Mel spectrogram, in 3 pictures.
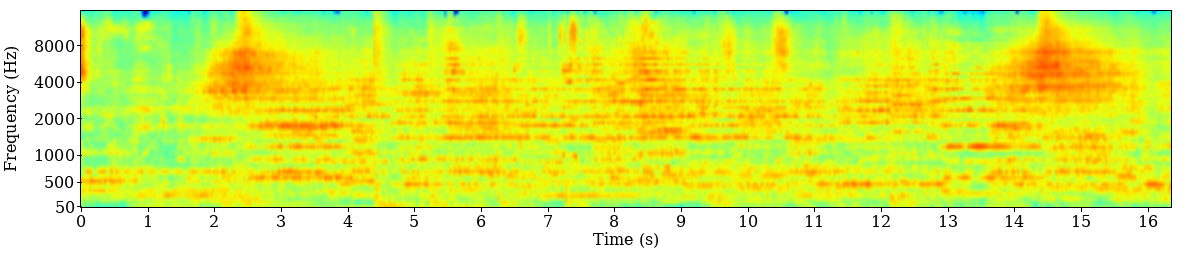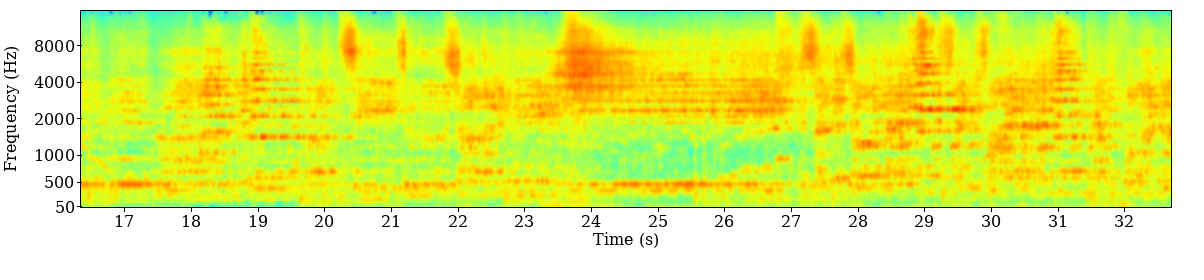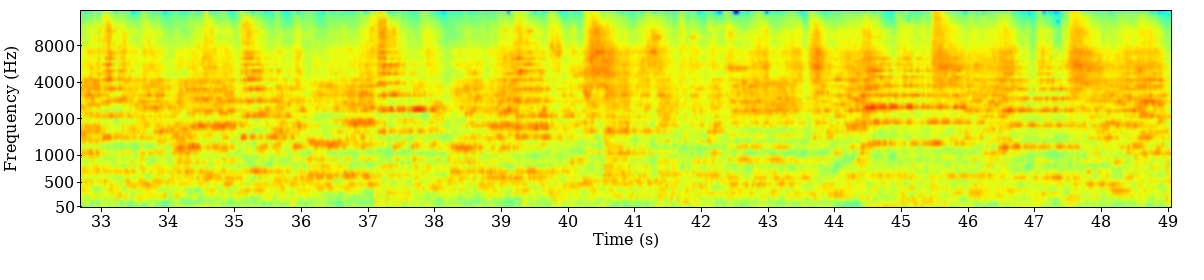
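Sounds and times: choir singing held notes: 0.0s - 49.0s
instrumental accompaniment: 0.0s - 49.0s.

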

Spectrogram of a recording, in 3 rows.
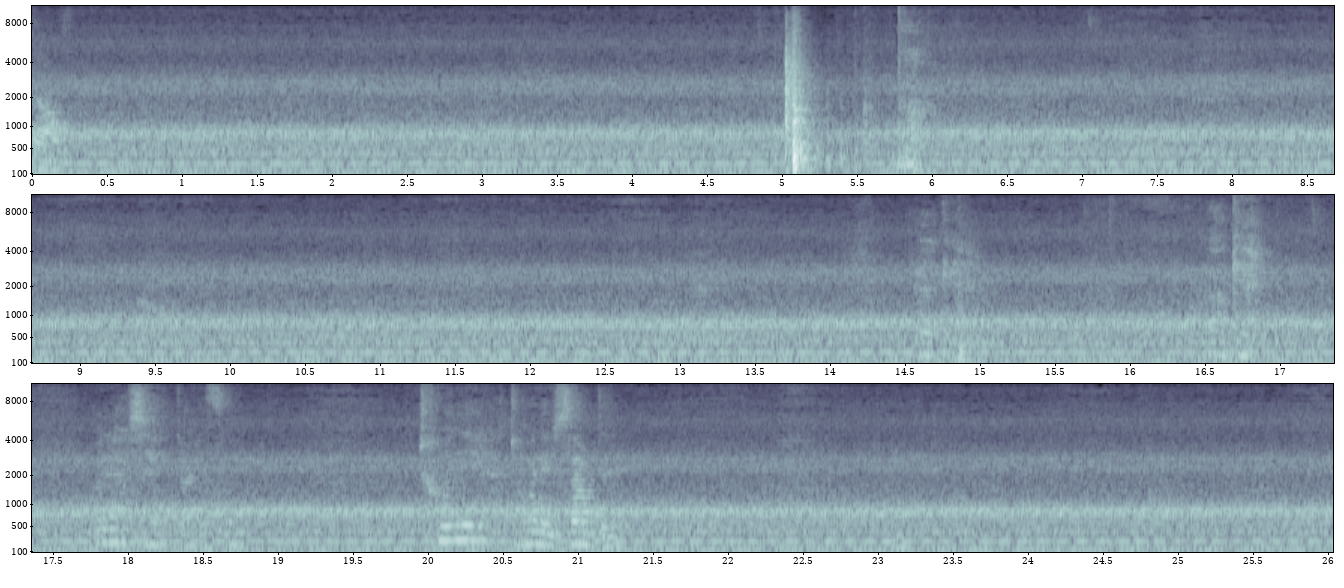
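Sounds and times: machine-like hum: 0.0s - 26.0s.

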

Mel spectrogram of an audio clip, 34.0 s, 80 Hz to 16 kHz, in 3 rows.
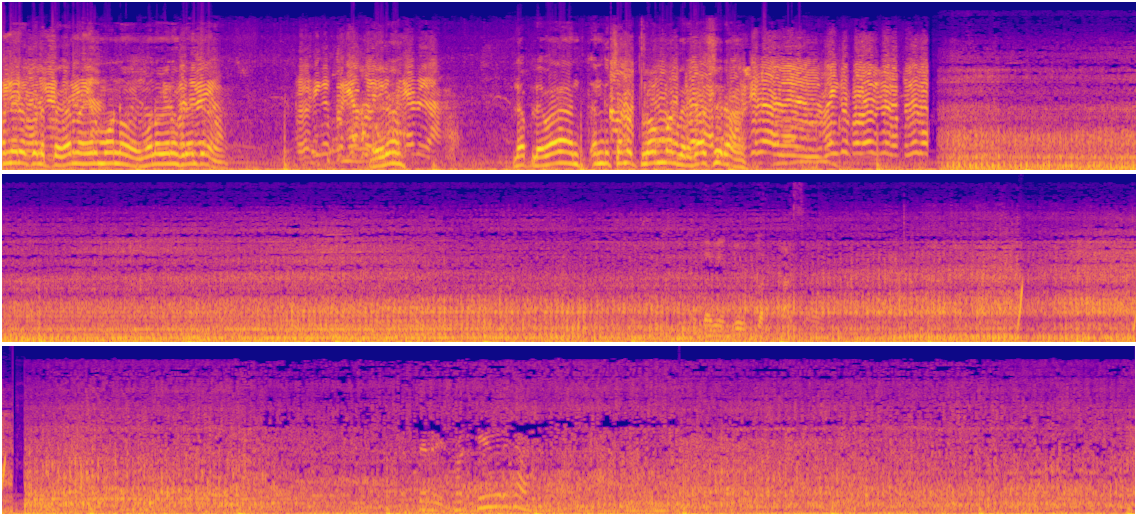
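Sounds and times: helicopter rotor thudding: 0.0s - 34.0s.

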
